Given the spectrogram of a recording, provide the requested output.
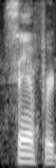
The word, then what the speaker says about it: Samford: Samford, yes, There's sir. there's a lot of like cities and colleges like close in spelling, but pronounced differently. Sam, not Stan.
